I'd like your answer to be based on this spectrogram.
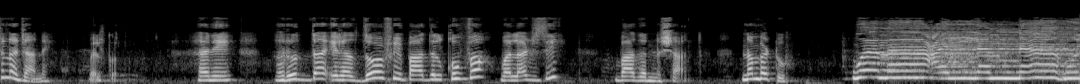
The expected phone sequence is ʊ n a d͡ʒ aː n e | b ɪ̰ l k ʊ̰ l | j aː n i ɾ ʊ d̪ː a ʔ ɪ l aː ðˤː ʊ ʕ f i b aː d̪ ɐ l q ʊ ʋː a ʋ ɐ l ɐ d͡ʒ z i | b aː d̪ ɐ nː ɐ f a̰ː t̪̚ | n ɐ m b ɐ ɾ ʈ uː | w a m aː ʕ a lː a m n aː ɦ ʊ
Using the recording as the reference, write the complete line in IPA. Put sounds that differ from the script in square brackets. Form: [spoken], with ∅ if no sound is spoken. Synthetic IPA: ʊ n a d͡ʒ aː n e | b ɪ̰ l k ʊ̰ l | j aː n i ɾ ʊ d̪ː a ʔ ɪ l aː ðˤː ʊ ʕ f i b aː d̪ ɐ l q ʊ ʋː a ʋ ɐ l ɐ d͡ʒ z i | b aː d̪ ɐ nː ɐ [ʃ] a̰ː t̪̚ | n ɐ m b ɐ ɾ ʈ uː | w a m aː ʕ a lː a m n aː ɦ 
